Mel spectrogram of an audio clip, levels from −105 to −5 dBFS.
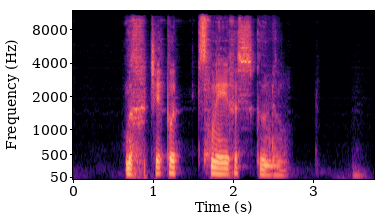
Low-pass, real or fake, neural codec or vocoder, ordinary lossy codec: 10.8 kHz; fake; codec, 44.1 kHz, 1.7 kbps, Pupu-Codec; MP3, 96 kbps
